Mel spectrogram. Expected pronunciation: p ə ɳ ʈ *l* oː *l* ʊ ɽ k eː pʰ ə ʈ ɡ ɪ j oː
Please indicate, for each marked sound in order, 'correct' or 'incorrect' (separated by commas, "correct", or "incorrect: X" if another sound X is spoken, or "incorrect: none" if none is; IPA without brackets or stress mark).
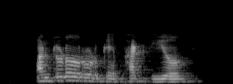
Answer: incorrect: ɽ, incorrect: ɾ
